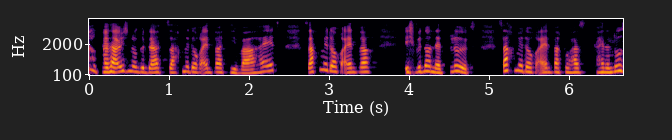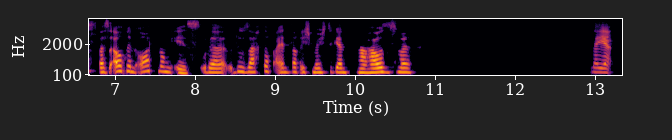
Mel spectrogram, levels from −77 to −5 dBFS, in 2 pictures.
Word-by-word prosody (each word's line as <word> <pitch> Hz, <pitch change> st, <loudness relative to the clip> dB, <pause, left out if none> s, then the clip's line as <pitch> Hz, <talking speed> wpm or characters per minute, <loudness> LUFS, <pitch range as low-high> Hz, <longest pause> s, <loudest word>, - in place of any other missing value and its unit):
Dann 230 Hz, +1 st, +4 dB
habe 235 Hz, +2 st, +7 dB
ich 280 Hz, -, -4 dB
nur 255 Hz, -3 st, -3 dB
gedacht: 215 Hz, -1 st, +1 dB
„Sag 210 Hz, +3 st, -3 dB
mir 250 Hz, -1 st, -5 dB
doch 225 Hz, -2 st, 0 dB
einfach 215 Hz, +1 st, -1 dB
die 195 Hz, -4 st, -7 dB
Wahrheit. 220 Hz, -, 0 dB, 0.3 s
Sag -, -, +1 dB
mir 335 Hz, -2 st, -3 dB
doch 265 Hz, -3 st, +1 dB
einfach 235 Hz, +2 st, 0 dB, 0.4 s
ich 220 Hz, -1 st, -1 dB
bin 245 Hz, +2 st, -2 dB
doch 275 Hz, -1 st, +2 dB
nicht 200 Hz, -4 st, 0 dB
blöd. 240 Hz, -5 st, 0 dB, 0.3 s
Sag 300 Hz, +2 st, +3 dB
mir 295 Hz, -2 st, -1 dB
doch 240 Hz, -3 st, -1 dB
einfach, 220 Hz, 0 st, -1 dB
du 220 Hz, -2 st, -5 dB
hast 220 Hz, 0 st, -2 dB
keine 220 Hz, 0 st, 0 dB
Lust, 285 Hz, +4 st, -1 dB
was 225 Hz, -1 st, +2 dB
auch 270 Hz, +2 st, +5 dB
in 255 Hz, -5 st, 0 dB
Ordnung 260 Hz, -1 st, 0 dB
ist. 180 Hz, -6 st, -3 dB
Oder, 215 Hz, -2 st, +1 dB
du 250 Hz, -, -1 dB
sag 230 Hz, 0 st, +1 dB
doch 260 Hz, -2 st, -3 dB
einfach, 225 Hz, +1 st, -2 dB
ich 225 Hz, -1 st, -6 dB
möchte 215 Hz, +1 st, -2 dB
gern 220 Hz, -2 st, +1 dB
nach 205 Hz, -1 st, +3 dB
Hause, 220 Hz, +2 st, +7 dB
zu 230 Hz, +3 st, -9 dB
mein". 225 Hz, -1 st, +3 dB, 2.3 s
Naja. 220 Hz, -3 st, -2 dB
225 Hz, 205 wpm, -26 LUFS, 215-250 Hz, 2.3 s, habe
